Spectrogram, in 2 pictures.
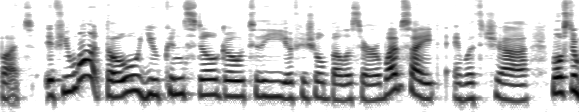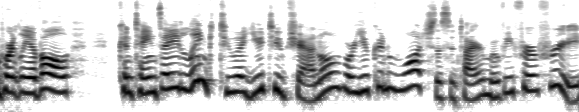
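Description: A woman with a high pitch and lively intonation talks at a moderate pace in a very clean recording with a silent background. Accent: Canadian. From Canada. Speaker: podcast host. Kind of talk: plot summary narration; casual chat.

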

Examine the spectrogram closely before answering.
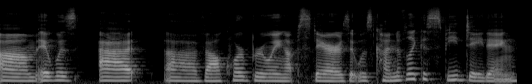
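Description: A woman with a plain, everyday voice speaks at a fairly slow pace. Her pitch is fairly low and her intonation fairly even. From Ontario, Canada (outside Toronto). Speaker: city community engagement coordinator. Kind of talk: casual interview.

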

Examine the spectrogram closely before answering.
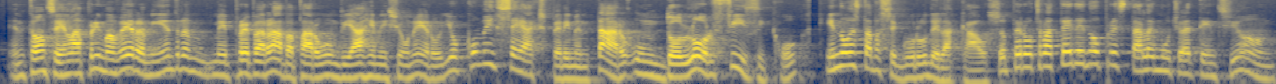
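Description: At a fairly slow pace and with hardly any pauses, the speaker's pitch swings very widely. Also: man, fairly high pitch for a man. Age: 50s. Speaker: pastor. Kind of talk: sermon.

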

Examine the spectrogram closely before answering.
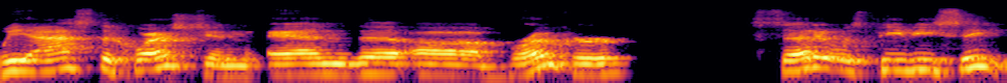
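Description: This man speaks with a Southern US accent. His pitch variation is ordinary. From South Carolina, Florence. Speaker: real estate investor. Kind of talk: casual interview. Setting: remote recording.

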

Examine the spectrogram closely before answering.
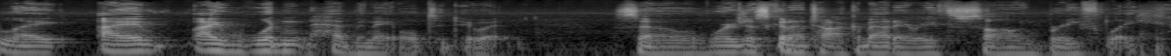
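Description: With fairly even intonation, a man speaks at a fairly low pitch amid audible room echo. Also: moderate pace. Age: 40s. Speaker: podcast host. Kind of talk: casual chat.

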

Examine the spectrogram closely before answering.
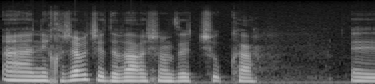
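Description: A woman speaks at a moderate pace in a fairly low pitch, her intonation monotone and flat. The recording is very clean with a silent background. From Israel, Haredi community. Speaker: social entrepreneur. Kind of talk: radio interview. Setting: radio studio, wearing masks. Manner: halting.

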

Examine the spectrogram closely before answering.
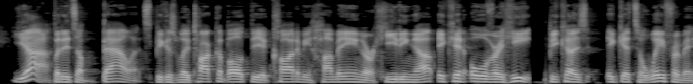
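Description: In a plain, everyday voice with an American accent, the speaker moves at a fairly quick pace with hardly any pauses, ordinary pitch variation and very even loudness, on a very clean recording with a silent background and a dry, close sound with no echo. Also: man, medium pitch for a man. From Massachusetts. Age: 40s. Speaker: finance and lending expert. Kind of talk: casual interview.

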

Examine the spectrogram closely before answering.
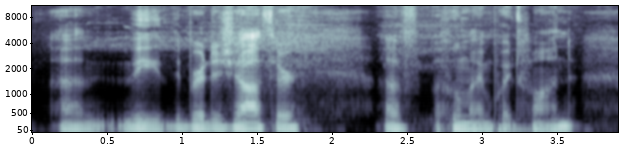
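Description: Somewhat breathy and fairly low in pitch, a man talks at a moderate pace. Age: 30s. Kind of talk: casual faith discussion.

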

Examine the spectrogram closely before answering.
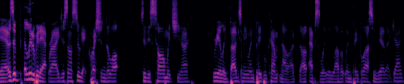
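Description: A man with an Australian accent talks at a very fast pace and medium pitch, with ordinary pitch variation. His loudness swings widely. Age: 30s. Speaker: amateur footballer. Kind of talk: casual interview.

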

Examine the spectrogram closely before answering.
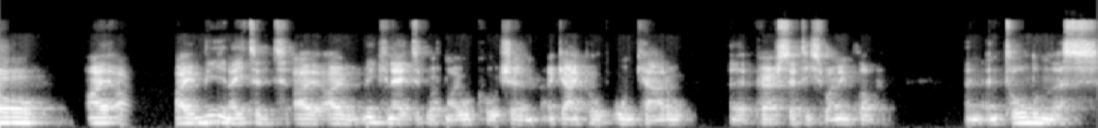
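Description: A man speaks in a fairly low pitch at a moderate pace. His intonation is monotone and flat, with long, frequent pauses. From Scotland. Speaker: open-water swimmer. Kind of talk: casual interview. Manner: halting.

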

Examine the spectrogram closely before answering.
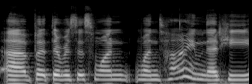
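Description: A woman with a fairly high pitch talks at a moderate pace in a normal speaking voice. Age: 40s. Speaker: Reiki master and business owner. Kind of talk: casual interview chat.

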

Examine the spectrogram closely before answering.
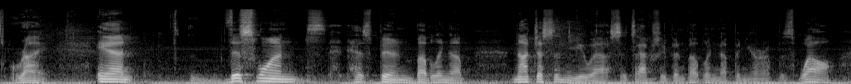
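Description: A man's very deep, low voice with vocal fry and an American accent, fairly slow with long, frequent pauses, very wide pitch swings and audible room echo. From US West Coast, San Francisco Bay Area. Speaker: real estate research executive. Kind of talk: radio interview. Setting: studio.

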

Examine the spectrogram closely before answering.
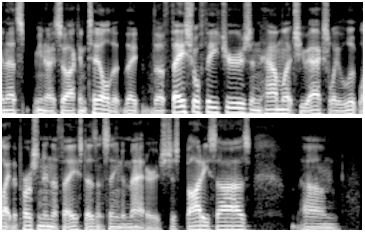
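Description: Over a silent background in a very clean recording, a man talks at a fairly quick pace with a Southern US accent. His very deep, low pitch shows ordinary variation. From US South, rural. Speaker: stunt coordinator and fight choreographer. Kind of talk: casual interview. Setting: studio.

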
